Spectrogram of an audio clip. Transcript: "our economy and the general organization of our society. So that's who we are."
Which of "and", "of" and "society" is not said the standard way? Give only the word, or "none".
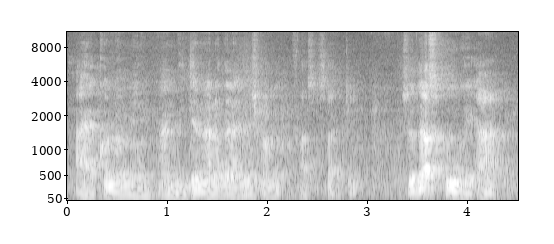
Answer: of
